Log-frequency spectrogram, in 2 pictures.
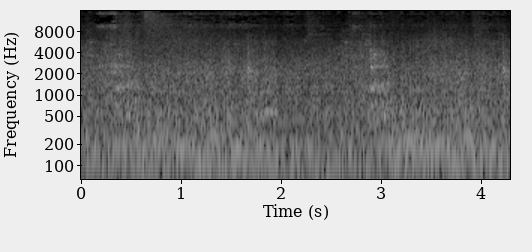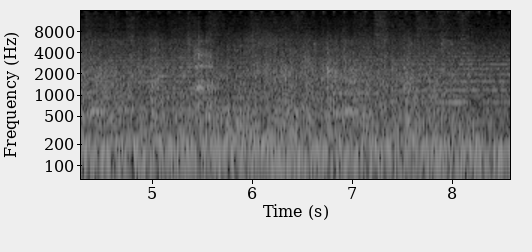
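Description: Heavy steel helideck being pulled over and crashing down, a sustained deep rumble of collapsing metal that rises in level in the first second, with music playing over it.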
